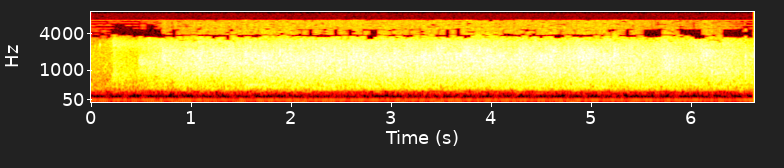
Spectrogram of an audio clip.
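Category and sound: crowd, warm applause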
